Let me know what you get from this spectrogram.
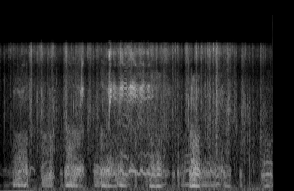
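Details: Little wild boar piglets running back and forth and chasing each other, squeaking happily; short low harmonic grunts in bursts roughly every half second to second, with one louder, higher squeak near the four-second mark.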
